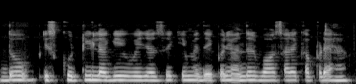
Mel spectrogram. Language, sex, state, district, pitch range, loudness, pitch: Hindi, female, Bihar, Katihar, 185-195 Hz, -16 LUFS, 190 Hz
